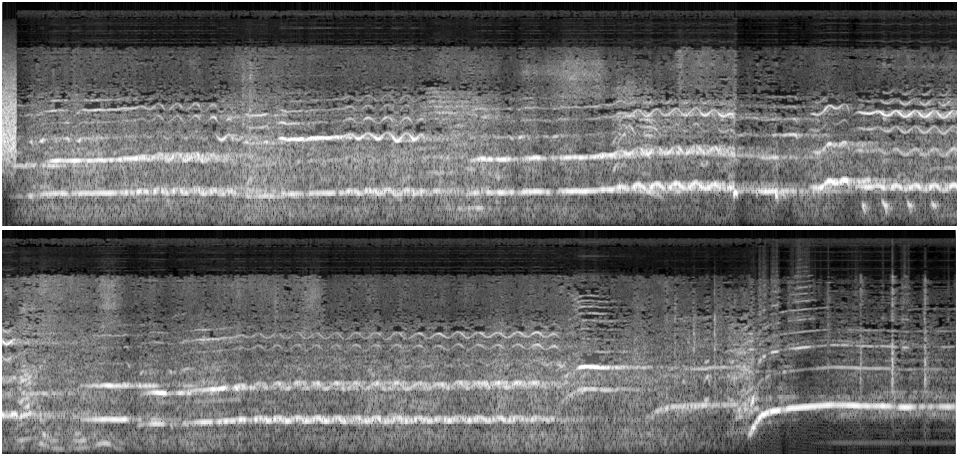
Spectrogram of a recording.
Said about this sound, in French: Au Chili, il y a une chanteuse d'opéra qui n'a pas cassé des briques, mais le couvre-feu, depuis son balcon.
